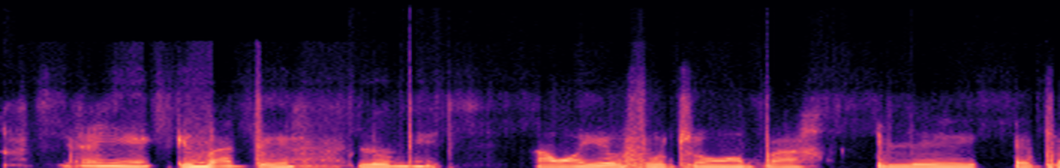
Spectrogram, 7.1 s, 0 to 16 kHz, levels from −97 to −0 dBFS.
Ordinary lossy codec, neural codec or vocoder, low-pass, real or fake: Opus, 16 kbps; autoencoder, 48 kHz, 32 numbers a frame, DAC-VAE, trained on Japanese speech; 14.4 kHz; fake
